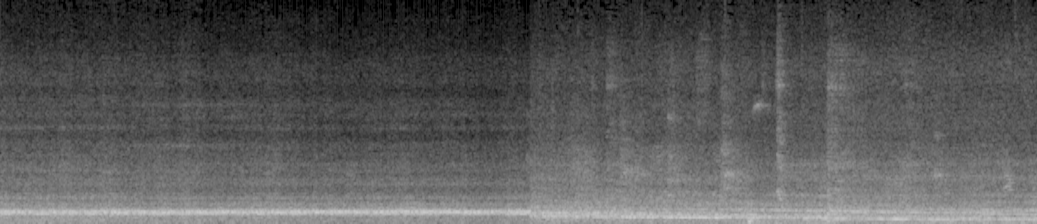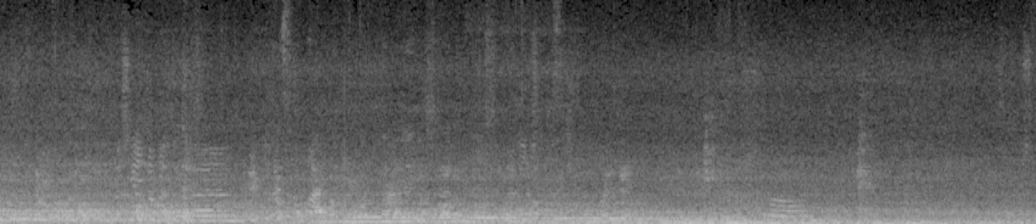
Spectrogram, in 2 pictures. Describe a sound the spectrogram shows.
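A metro train hums and rumbles loudly along the track.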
